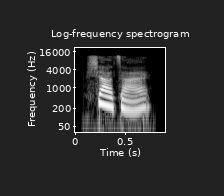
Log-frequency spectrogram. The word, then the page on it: 下载: xià zǎi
